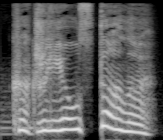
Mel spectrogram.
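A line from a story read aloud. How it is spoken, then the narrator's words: Tired moan. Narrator (Russian): простонала Канна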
